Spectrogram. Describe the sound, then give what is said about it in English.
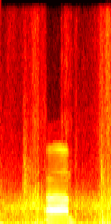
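Boots crunching through unshoveled snow on a sidewalk, a continuous rough granular crunching under the steps, broken midway by a short voiced sound. “has not been shoveled, so we're getting a lot of good snow crunching sounds. This is quite nice.”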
